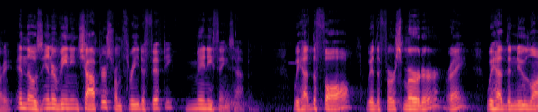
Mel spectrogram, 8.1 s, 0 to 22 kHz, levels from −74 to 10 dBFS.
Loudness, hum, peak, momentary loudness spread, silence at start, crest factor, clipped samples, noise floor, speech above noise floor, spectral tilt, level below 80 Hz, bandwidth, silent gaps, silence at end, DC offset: -17 LUFS; none; 0 dBFS; 11 LU; 0 s; 18 dB; under 0.1%; -55 dBFS; 38 dB; -6 dB/octave; -60 dBFS; 15.5 kHz; none; 0 s; under 0.1%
